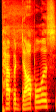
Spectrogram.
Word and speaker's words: Papadopoulos: The most recent one is George Papadopoulos. Is that? There's no way that's. How's that pronounced? – You actually pronounced that perfectly. – It's Greek.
